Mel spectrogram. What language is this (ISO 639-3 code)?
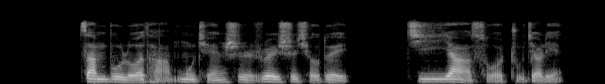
zho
